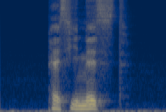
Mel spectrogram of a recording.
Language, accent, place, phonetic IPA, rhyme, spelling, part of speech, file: German, Germany, Berlin, [pɛsiˈmɪst], -ɪst, Pessimist, noun, De-Pessimist.ogg
- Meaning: pessimist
